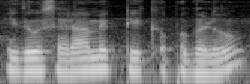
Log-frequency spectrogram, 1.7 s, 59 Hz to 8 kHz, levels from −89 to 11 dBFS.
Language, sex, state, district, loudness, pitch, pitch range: Kannada, male, Karnataka, Bangalore, -14 LUFS, 130 Hz, 125-140 Hz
